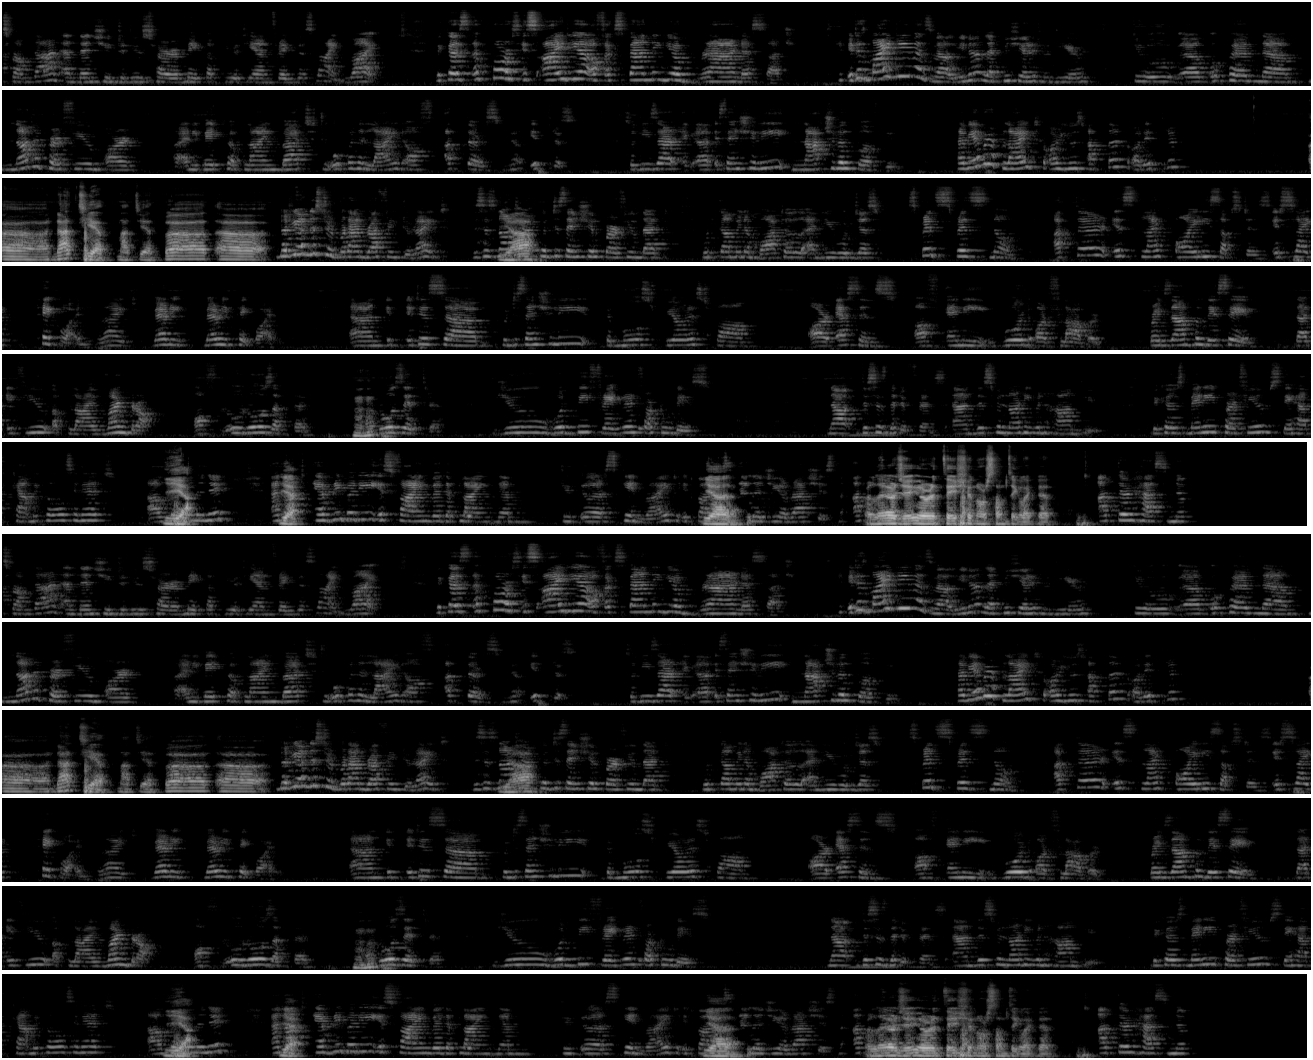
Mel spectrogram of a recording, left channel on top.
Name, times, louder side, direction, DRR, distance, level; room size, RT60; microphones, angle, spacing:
voice 1, 0.0-7.9 8.3-10.9 11.3-14.5 14.8-18.8 19.3-22.1 22.6-24.9 28.9-36.3 36.7-42.1 42.7-46.8 47.3-50.3 50.8-51.8 52.2-53.9 54.3-55.5 56.0-56.8 57.3-59.5 60.6-63.4 63.8-66.6 66.9-70.7 71.0-74.5 76.4-77.3, left 1 dB, 15° left, 0.5 m, -41 dB
voice 2, 26.2-28.8 31.1-31.5 55.9-56.1 67.1-67.3 68.2-68.4 72.5-72.8 74.1-75.9, left 5 dB, 55° left, 0.7 m, -27 dB
3.8 x 2.2 x 4.5 m
head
